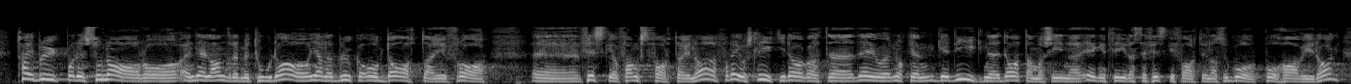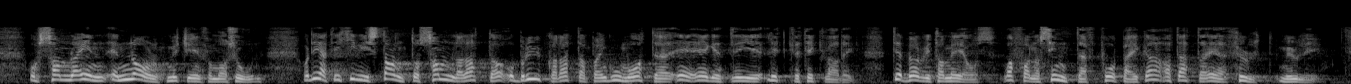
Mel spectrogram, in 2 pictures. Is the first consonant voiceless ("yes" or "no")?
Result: yes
